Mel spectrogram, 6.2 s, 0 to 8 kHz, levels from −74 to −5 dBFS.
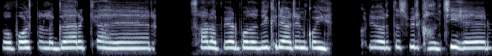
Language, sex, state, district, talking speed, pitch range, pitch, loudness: Rajasthani, male, Rajasthan, Nagaur, 165 wpm, 305-330 Hz, 320 Hz, -15 LUFS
